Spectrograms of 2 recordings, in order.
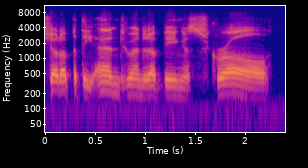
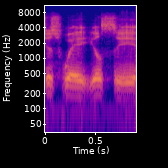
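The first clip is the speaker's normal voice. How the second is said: usual speaking voice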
